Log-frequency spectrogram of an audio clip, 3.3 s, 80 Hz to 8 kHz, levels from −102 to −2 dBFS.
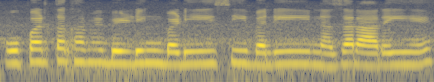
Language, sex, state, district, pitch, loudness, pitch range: Hindi, female, Madhya Pradesh, Bhopal, 230 Hz, -14 LUFS, 220-240 Hz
